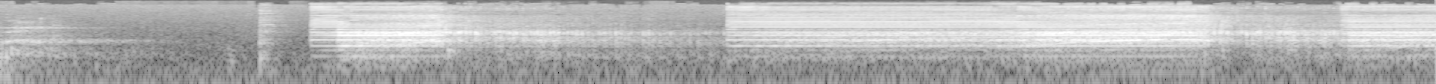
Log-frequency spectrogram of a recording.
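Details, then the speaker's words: HobbyZone Champ electric micro RC plane bench test, held by hand: high electric motor whine steps up in pitch and loudness as the throttle opens; runs smooth and even. "So now let's try the throttle. I'm going to hold on to the airplane here, and we'll move the throttle"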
